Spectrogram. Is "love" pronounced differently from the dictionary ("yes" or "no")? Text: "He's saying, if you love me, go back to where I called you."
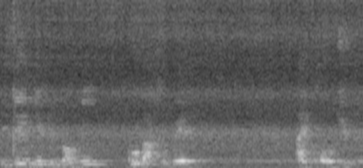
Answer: yes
